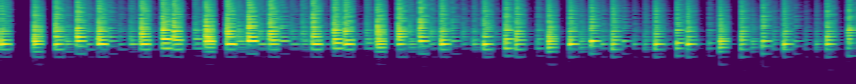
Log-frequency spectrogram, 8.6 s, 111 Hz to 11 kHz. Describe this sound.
TR LOOP 0408
loop psy psy-trance psytrance trance goatrance goa-trance goa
